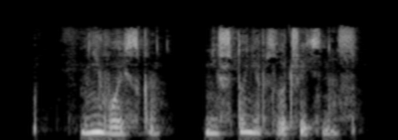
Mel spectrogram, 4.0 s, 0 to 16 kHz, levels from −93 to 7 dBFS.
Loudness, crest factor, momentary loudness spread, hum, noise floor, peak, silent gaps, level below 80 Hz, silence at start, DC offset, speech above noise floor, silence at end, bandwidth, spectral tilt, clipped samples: -24 LUFS; 18 dB; 25 LU; none; -44 dBFS; -8 dBFS; 1.77-2.01 s; -66 dBFS; 0.8 s; under 0.1%; 21 dB; 0.45 s; 7.8 kHz; -3.5 dB/octave; under 0.1%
